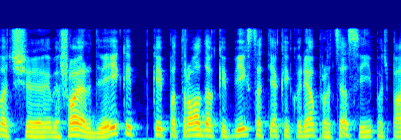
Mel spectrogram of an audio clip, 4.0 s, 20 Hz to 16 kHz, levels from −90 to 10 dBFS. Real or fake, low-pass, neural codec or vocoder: real; 7.2 kHz; none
